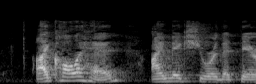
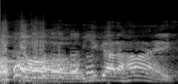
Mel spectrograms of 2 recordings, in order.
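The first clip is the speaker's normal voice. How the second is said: delighted cooing; 8 semitones higher, 11 dB louder, slower than usual. Real, not acted. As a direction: burst into proud, high-pitched praise. Delighted reaction to baby's greeting.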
